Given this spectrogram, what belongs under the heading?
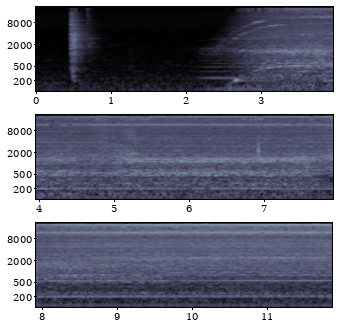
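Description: After a click and brief handling noises, a RevAir reverse-air blow dryer whirs up into a loud, steady, high-pitched motor and airflow roar that continues unbroken close by.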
